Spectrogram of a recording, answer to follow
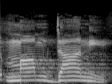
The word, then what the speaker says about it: Mamdani: And furthermore, the name is Mamdani, M-A-M-D-A-N-I. You should learn how to say it because we got to get it right.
